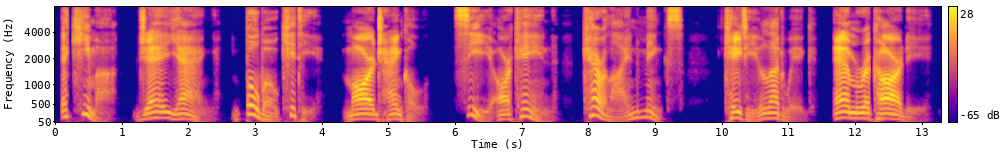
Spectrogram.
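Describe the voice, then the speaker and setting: A man's voice: medium pitch, dry recording, clean studio sound. A man reading scripted end credits for an audio production as its announcer.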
